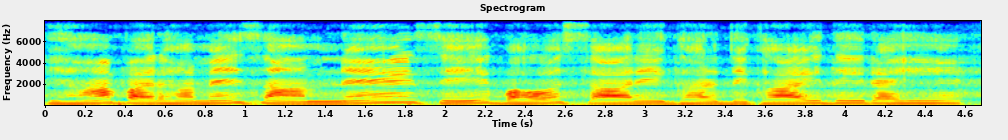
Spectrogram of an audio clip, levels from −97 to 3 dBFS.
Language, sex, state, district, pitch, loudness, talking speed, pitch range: Hindi, female, Uttar Pradesh, Lalitpur, 215 Hz, -17 LUFS, 155 wpm, 200-235 Hz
